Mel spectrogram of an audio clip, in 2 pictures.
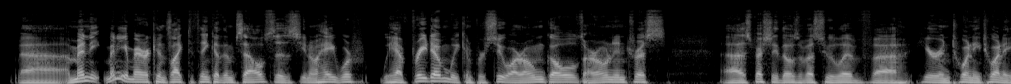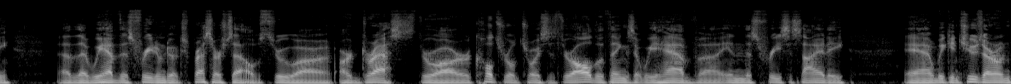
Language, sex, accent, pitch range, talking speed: English, male, American, 85-120 Hz, 215 wpm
